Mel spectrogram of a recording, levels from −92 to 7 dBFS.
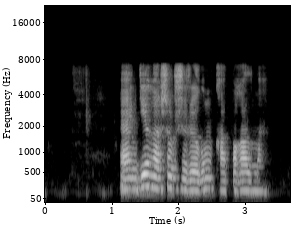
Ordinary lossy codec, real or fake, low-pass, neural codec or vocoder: none; real; 7.2 kHz; none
